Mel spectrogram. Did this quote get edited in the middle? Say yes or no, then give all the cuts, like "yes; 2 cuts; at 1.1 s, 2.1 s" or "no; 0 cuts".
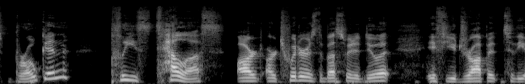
yes; 1 cut; at 2.3 s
